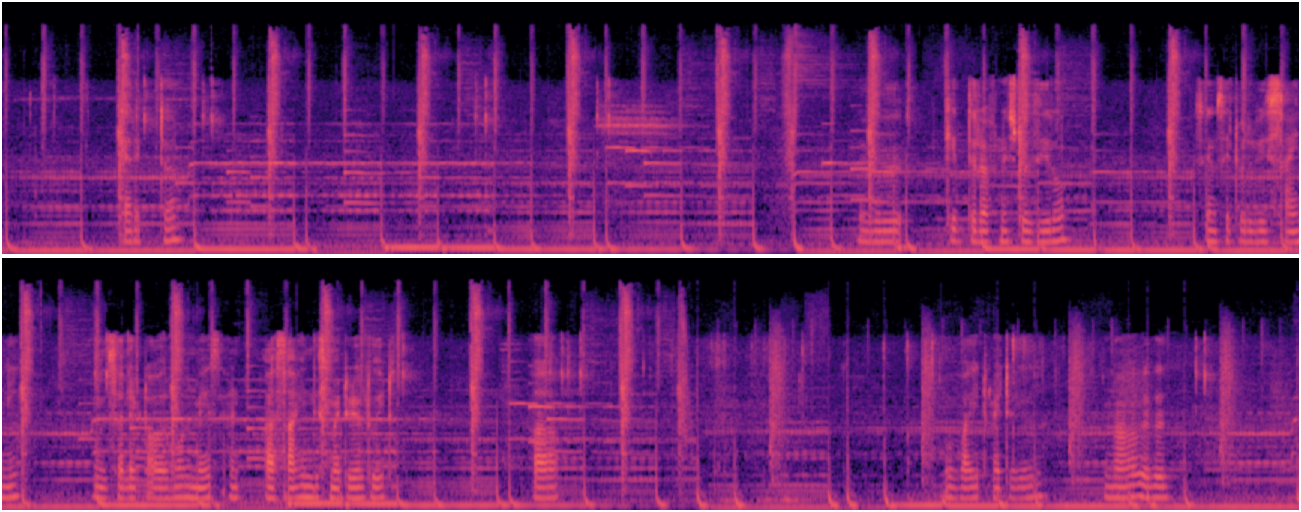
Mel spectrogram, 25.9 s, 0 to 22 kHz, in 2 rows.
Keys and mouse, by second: 2.3 click, 5.0-6.4 drag, 9.3 click, 14.2 click, 14.4 a, 16.0 click, 18.7 click, 20.7-24.1 shift+drag, 25.2 click.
